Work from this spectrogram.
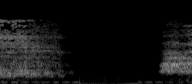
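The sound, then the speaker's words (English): Deep cleansing breaths, two long airy rushes of air separated by a quiet pause, steady and fairly loud, with a faint low hum underneath. “I want to encourage all of you just to take a deep cleansing breath. So do that with me.”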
